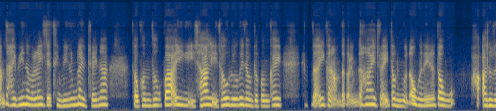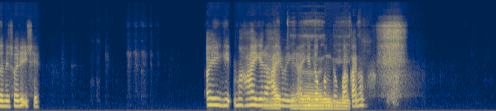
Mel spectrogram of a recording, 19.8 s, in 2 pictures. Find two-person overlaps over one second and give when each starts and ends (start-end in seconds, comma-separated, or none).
15.4-17.0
